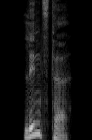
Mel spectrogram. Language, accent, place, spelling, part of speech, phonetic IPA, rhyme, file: German, Germany, Berlin, linste, verb, [ˈlɪnstə], -ɪnstə, De-linste.ogg
- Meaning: inflection of linsen: 1. first/third-person singular preterite 2. first/third-person singular subjunctive II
